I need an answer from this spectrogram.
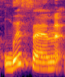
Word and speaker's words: listen: Now please listen to these words with a silent T. Did you notice that the T in listen isn't pronounced? It's never pronounced because it's a silent T.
